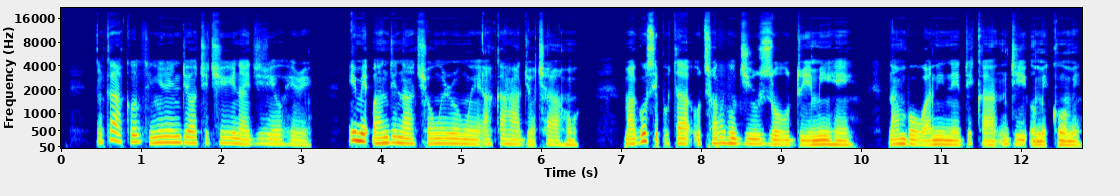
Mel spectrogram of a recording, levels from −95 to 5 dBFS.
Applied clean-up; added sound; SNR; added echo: neural mask model DeepFilterNet 3.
